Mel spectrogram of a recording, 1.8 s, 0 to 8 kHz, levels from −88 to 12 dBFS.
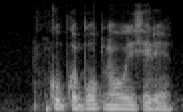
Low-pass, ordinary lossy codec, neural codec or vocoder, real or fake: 7.2 kHz; Opus, 32 kbps; codec, 16 kHz, 4 kbps, FunCodec, trained on Chinese and English, 50 frames a second; fake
